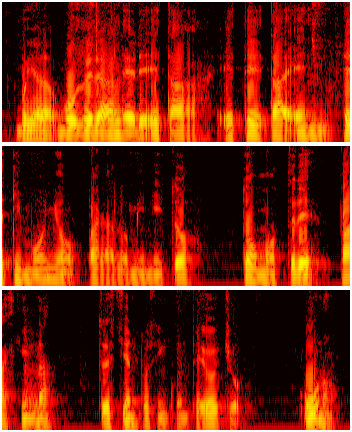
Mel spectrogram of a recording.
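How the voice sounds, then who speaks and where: A man's fairly low, dark, mellow voice with a non-native accent, fairly even intonation and a very slow pace, on a very clean recording with a silent background. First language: not Spanish (speaking Spanish). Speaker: preacher. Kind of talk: sermon. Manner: halting.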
